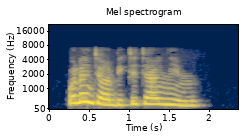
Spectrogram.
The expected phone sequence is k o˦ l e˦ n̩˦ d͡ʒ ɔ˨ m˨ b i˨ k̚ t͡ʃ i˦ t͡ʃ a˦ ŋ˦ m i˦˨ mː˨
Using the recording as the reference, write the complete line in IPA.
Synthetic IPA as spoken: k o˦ l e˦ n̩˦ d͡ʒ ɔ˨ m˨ b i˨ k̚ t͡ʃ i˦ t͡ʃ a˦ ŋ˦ ɲ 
